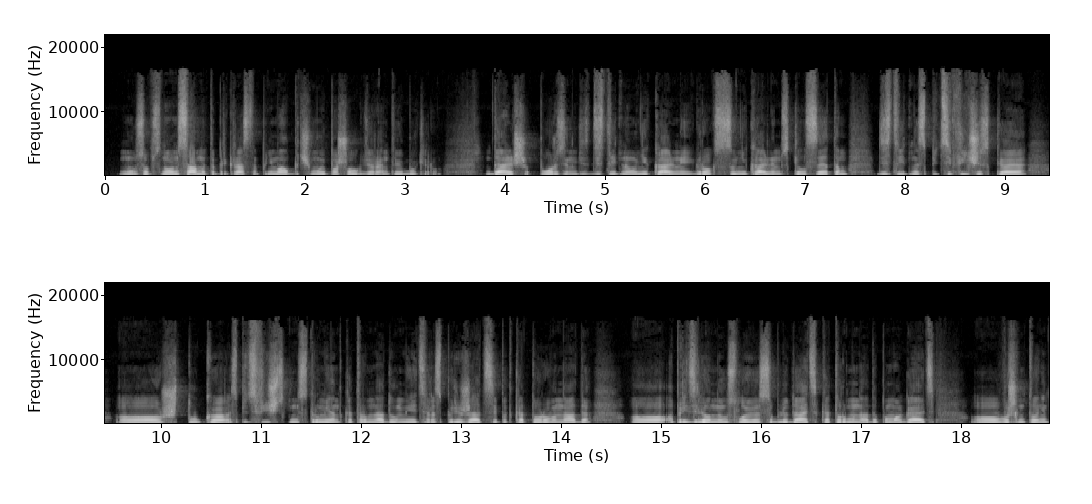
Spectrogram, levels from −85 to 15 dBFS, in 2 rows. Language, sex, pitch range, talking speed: Russian, male, 140-175 Hz, 135 wpm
